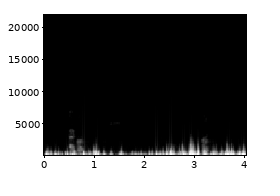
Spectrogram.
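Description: A dog gives one short bark about half a second in, over loud, rapid, irregular thumping and rustling.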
